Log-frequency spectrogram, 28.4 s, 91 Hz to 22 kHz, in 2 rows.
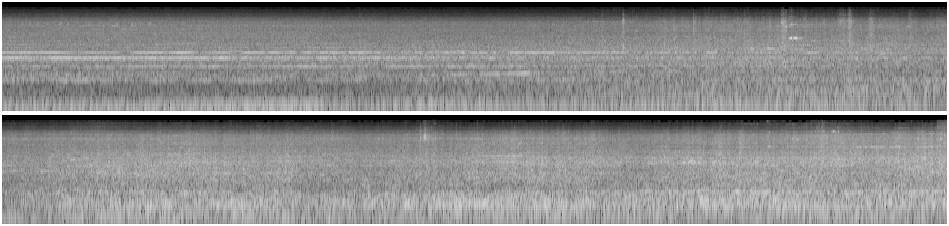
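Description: Diesel locomotive D.5211, an SRT CSR-class engine, hauling a parcel freight train through the station. A steady low engine hum for the first few seconds gives way to the rumble and wheel clatter of the passing wagons, which grows louder from about halfway.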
